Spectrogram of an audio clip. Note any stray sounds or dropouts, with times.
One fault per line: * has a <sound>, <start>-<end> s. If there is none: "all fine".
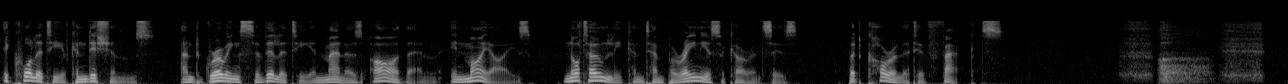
* has a breath, 11.2-12.7 s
